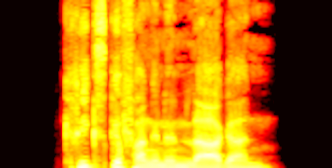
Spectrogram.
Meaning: dative plural of Kriegsgefangenenlager
- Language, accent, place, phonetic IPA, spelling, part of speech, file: German, Germany, Berlin, [ˈkʁiːksɡəfaŋənənˌlaːɡɐn], Kriegsgefangenenlagern, noun, De-Kriegsgefangenenlagern.ogg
